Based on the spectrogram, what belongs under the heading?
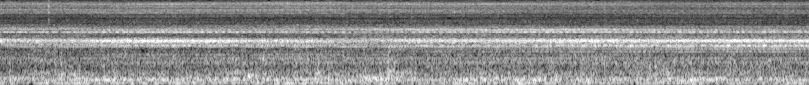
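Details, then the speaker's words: Midea dishwasher, wash motor running after being freed from seizing: steady high whine with harsh rushing over it from a worn motor bearing; grease applied, and the bearing may need replacing. "it is working but problem you know you can hear the noise the bearing noise already we have to discuss with the customer and if it is customer agree we can send back to the customer otherwise we have to replace the bearing"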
